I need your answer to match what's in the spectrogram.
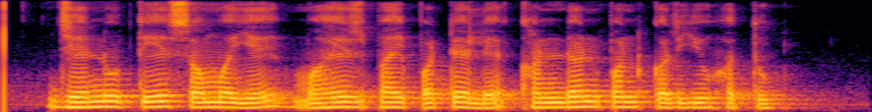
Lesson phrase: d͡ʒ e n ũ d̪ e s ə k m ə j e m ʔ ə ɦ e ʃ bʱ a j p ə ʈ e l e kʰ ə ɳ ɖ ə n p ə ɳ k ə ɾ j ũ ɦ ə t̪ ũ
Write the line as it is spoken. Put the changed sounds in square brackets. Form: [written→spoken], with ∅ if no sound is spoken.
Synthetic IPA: d͡ʒ e n ũ [d̪→t̪] e s ə [k→∅] m ə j e m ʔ ə ɦ e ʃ bʱ a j p ə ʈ e l e kʰ ə ɳ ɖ ə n p ə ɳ k ə ɾ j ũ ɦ ə t̪ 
